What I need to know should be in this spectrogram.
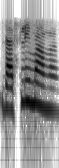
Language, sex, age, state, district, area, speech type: Tamil, female, 18-30, Tamil Nadu, Pudukkottai, rural, conversation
